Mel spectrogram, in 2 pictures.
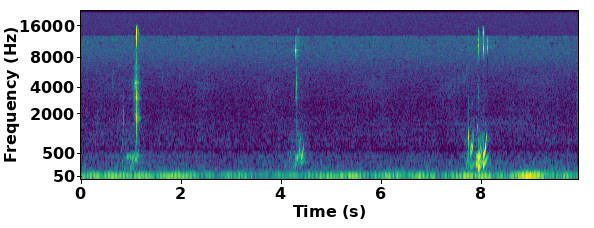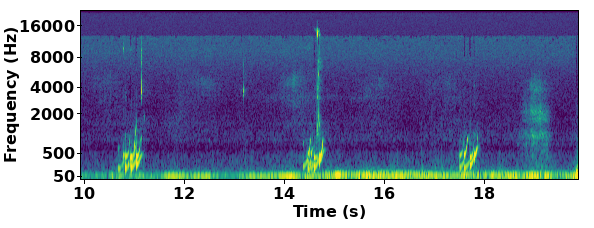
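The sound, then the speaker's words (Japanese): Soft ASMR water plops and drips surrounding both ears, about six of them spaced a few seconds apart, each with a brief upward bloop, over a low steady rumble with no talking. “練習中なんで、あまりまだ上手じゃないかもだけど、両耳を水の音で包み込んでいきます。”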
